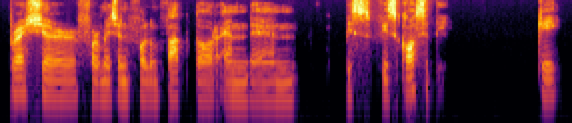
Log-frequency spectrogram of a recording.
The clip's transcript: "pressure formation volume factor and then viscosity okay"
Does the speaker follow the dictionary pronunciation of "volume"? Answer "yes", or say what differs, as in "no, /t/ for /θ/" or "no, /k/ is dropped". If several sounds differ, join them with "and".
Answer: no, /f/ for /v/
